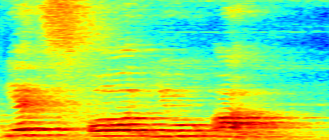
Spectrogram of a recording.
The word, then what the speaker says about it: hour: H-O-U-R. It is pronounced as hour.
